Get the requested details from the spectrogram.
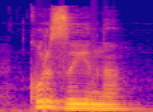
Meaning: basket
- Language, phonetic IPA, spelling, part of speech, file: Ukrainian, [kɔrˈzɪnɐ], корзина, noun, Uk-корзина.ogg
